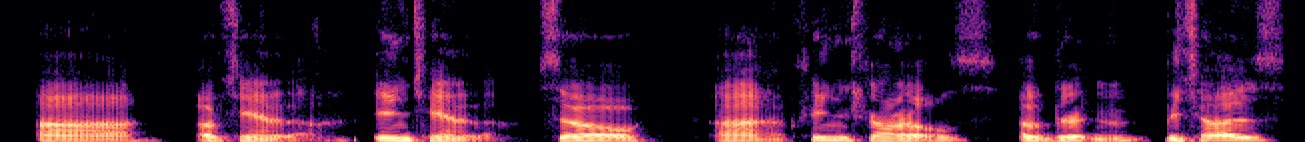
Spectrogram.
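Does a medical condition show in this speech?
Yes: congenital muscular dystrophy.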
